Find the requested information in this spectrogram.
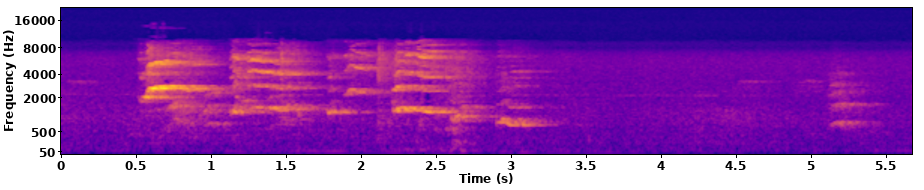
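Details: Chihuahua, a small pet dog, giving a run of high, harmonic whines and yips that fall in pitch, five or six quick cries over two seconds, then a pause and one shorter whine.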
